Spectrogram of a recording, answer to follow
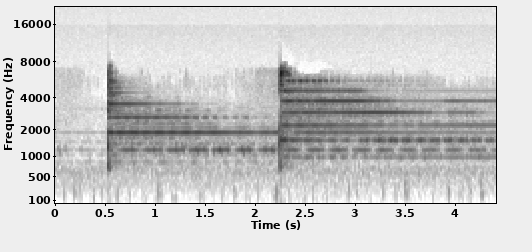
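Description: A meditation bell struck twice, about half a second in and again about two seconds in; each strike rings on with several high, steady tones that slowly fade.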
